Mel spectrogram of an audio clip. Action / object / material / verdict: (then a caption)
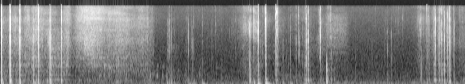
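tap / paperback book with card cover / paper, card / none. A solid Half-Blood Prince paperback with a card cover is tapped with long painted nails, giving a quick series of sharp, dry, clicky taps with almost no ring. A brief bright, rustling wash rises between the bursts of tapping.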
